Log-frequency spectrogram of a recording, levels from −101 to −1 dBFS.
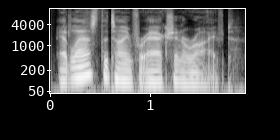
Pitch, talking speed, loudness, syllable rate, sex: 105 Hz, 215 wpm, -16 LUFS, 5.8 syllables/s, male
